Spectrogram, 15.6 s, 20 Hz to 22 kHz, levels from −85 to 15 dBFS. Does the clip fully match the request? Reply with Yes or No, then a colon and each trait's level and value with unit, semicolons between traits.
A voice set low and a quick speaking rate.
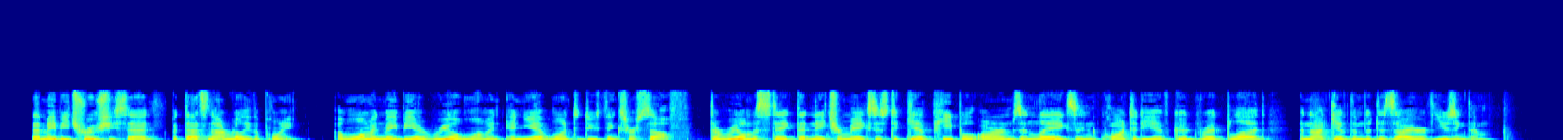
Yes: low, 115 Hz; fast, 210 wpm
